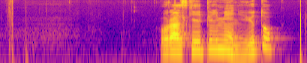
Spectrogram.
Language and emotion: Russian, positive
